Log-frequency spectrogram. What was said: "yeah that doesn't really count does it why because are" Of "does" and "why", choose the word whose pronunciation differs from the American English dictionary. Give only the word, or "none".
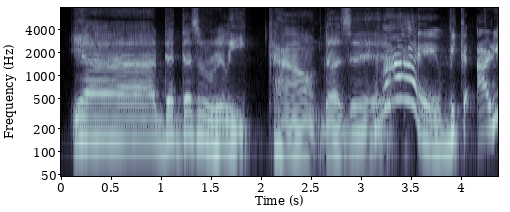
none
